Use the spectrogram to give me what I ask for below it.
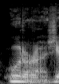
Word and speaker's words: Wudaraj: Our first guest is a Sharn native, and his name is Wudaraj. Did I pronounce that correctly? – Wudaraj, yes.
